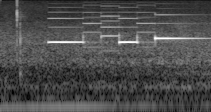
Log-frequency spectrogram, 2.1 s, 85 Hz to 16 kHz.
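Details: Samsung WA11F5 washing machine control board after repair (it powered on but the start button did nothing): three short high beeps, the last rising, over a low hum with relay clicks on the AC side; the board now responds normally.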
